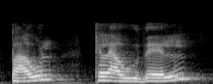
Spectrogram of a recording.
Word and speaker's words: Paul Claudel: Ese hombre se llama Paul, o sea, Paul pronuncian en francés, Paul Claudel.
